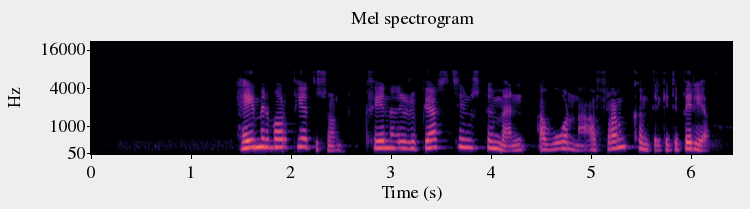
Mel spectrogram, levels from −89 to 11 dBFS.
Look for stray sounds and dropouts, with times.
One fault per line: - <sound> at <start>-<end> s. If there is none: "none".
none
